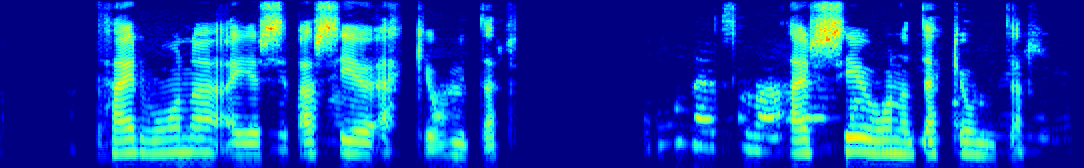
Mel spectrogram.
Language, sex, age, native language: Icelandic, male, 10, Icelandic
